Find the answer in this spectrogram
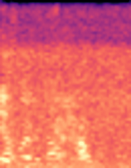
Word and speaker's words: Yahweh: Hebrew for it, and the pronunciation is Yahweh.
